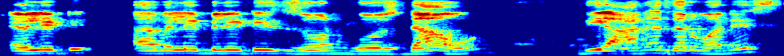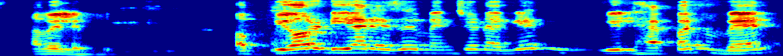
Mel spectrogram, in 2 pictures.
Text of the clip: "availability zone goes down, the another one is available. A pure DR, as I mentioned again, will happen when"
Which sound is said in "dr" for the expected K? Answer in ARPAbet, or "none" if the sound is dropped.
none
